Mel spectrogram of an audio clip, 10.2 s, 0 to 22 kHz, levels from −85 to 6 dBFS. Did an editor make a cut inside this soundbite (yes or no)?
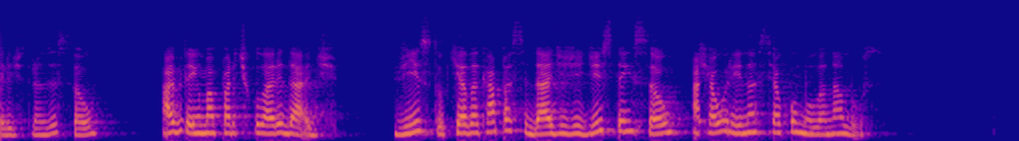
yes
